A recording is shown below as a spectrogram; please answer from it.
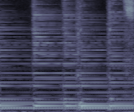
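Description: Acoustic guitar strumming a G major chord in a pop rhythm of down and up strokes, about six strums in two seconds with the chord ringing between them.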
